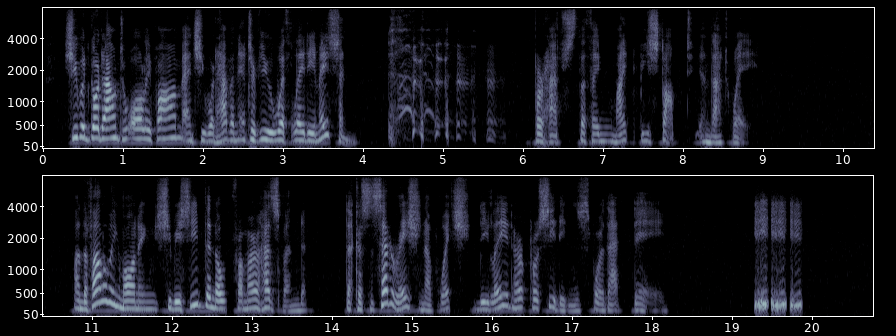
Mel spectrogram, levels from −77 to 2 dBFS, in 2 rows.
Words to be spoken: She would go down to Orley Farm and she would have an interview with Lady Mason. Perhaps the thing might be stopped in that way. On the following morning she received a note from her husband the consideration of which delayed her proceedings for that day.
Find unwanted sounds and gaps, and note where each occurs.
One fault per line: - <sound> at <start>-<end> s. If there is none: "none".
- cough at 4.3-5.8 s
- laugh at 19.3-19.9 s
